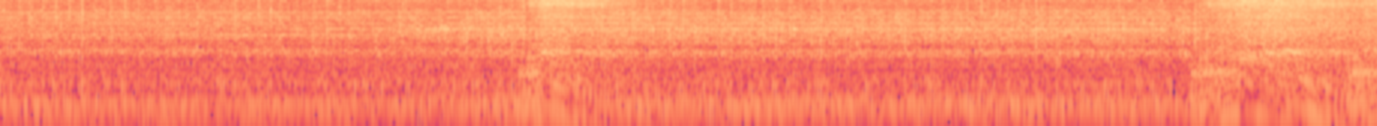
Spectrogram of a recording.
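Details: Customer's Stihl chainsaw after reassembly, customer's Bosch spark plug, started from full choke; crisp two-stroke buzz at steady high idle, snapping up cleanly on two throttle blips and dropping back; idle a little high but otherwise running well.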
